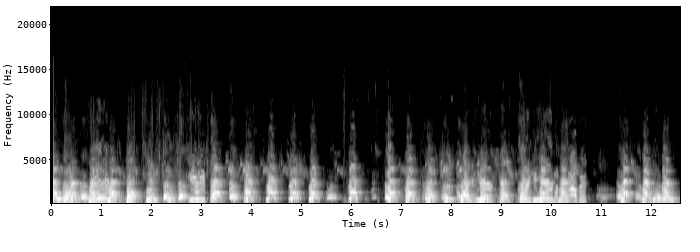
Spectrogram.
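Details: Bluetick Coonhound, a shelter dog up for adoption, recorded 21 January 2013, giving a rapid run of short, harmonic-rich barking bursts, roughly two or three per second, with brief pauses between bouts.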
